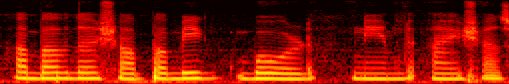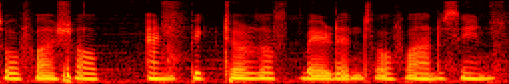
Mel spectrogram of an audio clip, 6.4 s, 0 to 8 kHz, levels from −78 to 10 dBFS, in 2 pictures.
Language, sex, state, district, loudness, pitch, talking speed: English, female, Gujarat, Valsad, -20 LUFS, 195 Hz, 170 wpm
